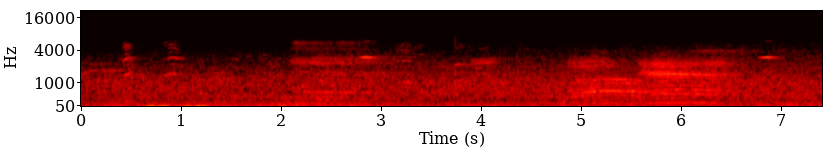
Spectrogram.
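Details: Field of grazing sheep and lambs, filmed spring 2020; small birds twitter early on, then a drawn-out, wavering baa rises over steady low background noise near the end.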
